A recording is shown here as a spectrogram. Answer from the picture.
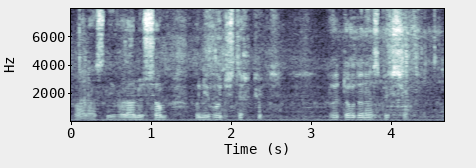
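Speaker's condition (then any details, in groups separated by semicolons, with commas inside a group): No condition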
